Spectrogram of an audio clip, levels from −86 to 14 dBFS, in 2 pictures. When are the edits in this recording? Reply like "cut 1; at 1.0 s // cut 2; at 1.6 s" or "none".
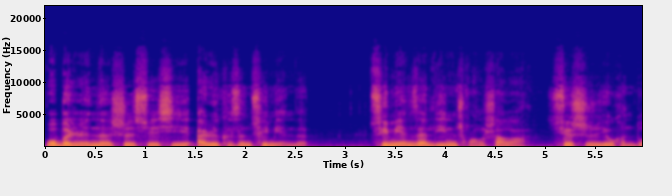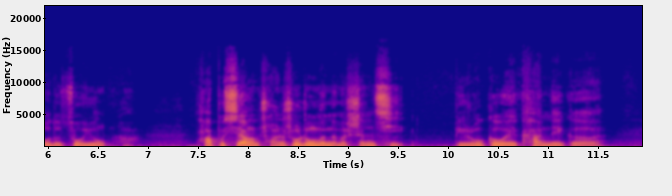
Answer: cut 1; at 3.2 s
